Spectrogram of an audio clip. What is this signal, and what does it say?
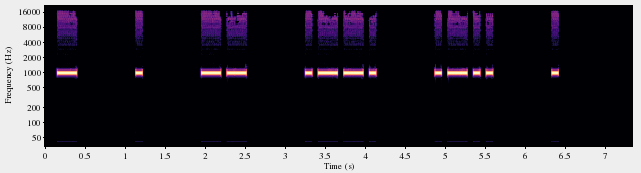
Morse code, heard as a keyed tone, about 15 wpm, spaced as for 8 wpm, 1000 Hz. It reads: TEMPLE
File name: qotdfiles / 8wpm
